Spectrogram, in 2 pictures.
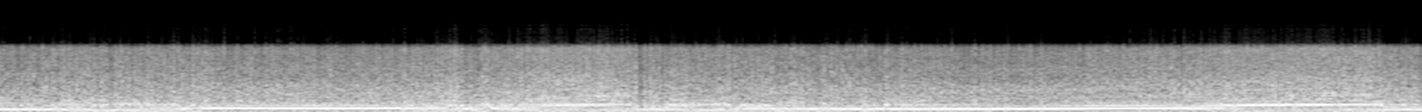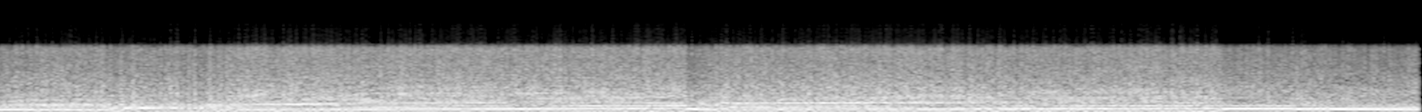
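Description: Race car's engine running hard on track, heard from inside the car over a loud rush of noise; its pitch climbs steadily and drops back several times as the driver accelerates, shifts and lifts.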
